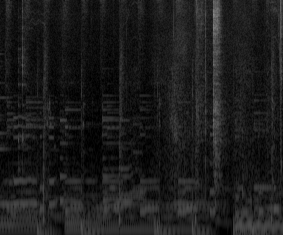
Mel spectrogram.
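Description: Orange zest is mixed into a bowl with a utensil, making repeated clinks and knocks against the dish over a low steady hum, with a brief sharp clatter near the end.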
